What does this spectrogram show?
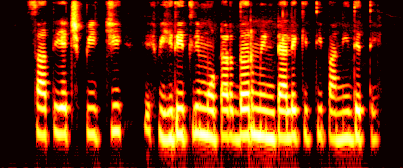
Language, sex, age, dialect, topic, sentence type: Marathi, male, 60-100, Varhadi, agriculture, question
